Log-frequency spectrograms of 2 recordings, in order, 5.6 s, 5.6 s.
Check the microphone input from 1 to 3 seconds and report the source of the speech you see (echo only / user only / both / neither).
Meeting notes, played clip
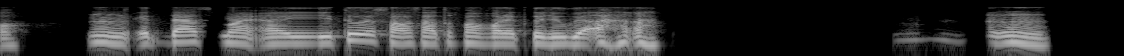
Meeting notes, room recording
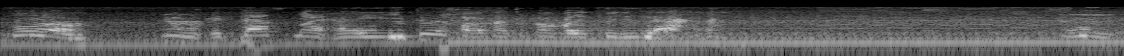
echo only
